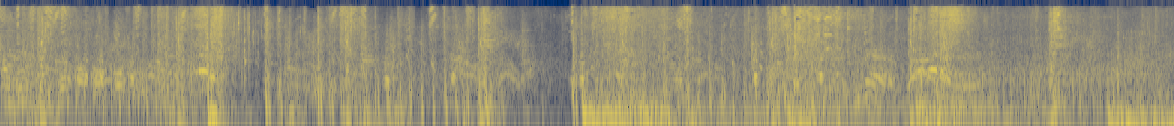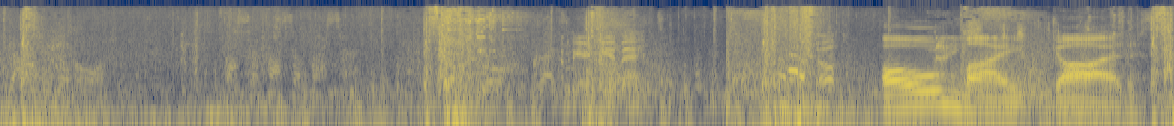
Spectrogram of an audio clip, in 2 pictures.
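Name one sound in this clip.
A bow fires arrows with sharp twangs.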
